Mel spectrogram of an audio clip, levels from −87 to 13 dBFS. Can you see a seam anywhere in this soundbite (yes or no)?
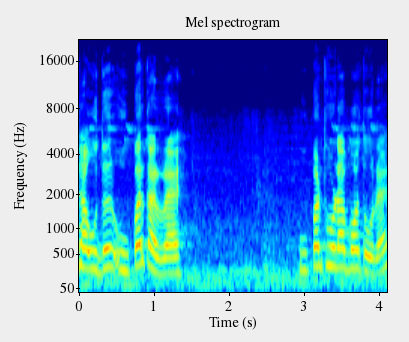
no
